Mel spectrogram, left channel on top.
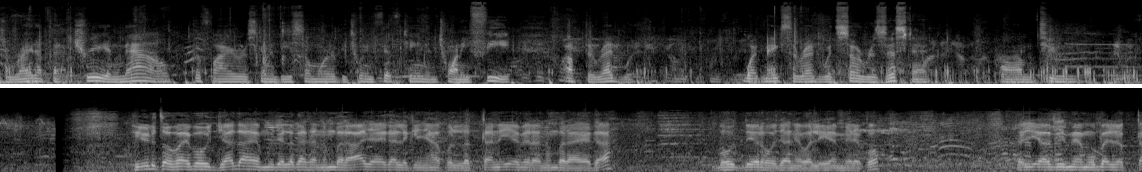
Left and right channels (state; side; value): different; both; correlation 0.00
